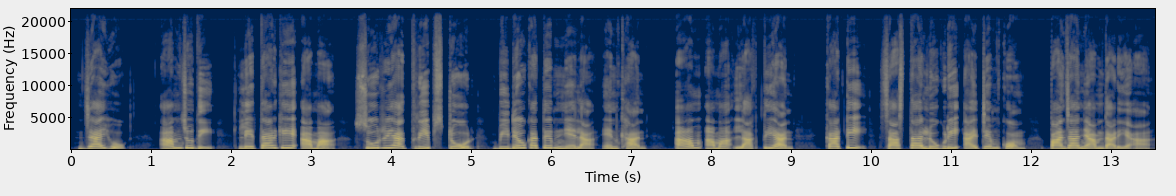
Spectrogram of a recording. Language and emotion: Santali, neutral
